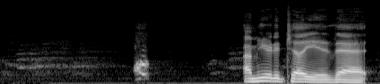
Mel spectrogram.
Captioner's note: dogs bark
